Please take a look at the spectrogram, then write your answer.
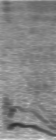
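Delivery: high, soft ooh; impressed ooh. Real, not acted. Cook watching water go in, impressed high ooh.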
